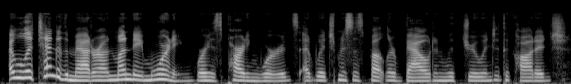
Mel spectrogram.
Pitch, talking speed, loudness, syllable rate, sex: 195 Hz, 240 wpm, -20 LUFS, 6.4 syllables/s, female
